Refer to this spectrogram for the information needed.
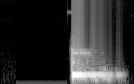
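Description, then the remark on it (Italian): A single press of the microphone mute button, the left one of four cross-arranged buttons on top of an Echo smart speaker: a soft thump with a brief low hum that fades within half a second, heard alone with no talking. “I due estremi alto e basso sono i volumi Lato sinistro è il microfono da escludere, infatti sentite si fa”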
